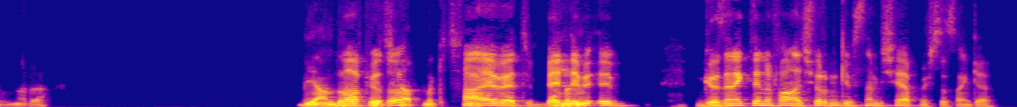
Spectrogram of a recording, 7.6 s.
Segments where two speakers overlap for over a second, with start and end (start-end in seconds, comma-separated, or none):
2.5-4.5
